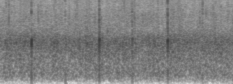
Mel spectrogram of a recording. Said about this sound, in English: Of course, there are many more, but I'd like a round of applause for all of their help in making this happen.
